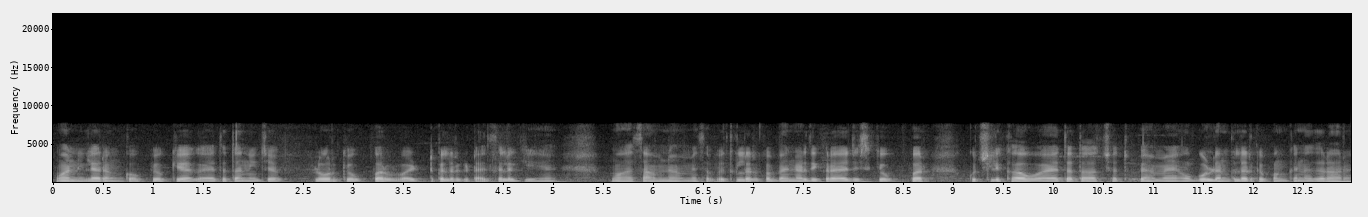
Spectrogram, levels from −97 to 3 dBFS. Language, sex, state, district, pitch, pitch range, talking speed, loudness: Hindi, male, Bihar, Kishanganj, 110 Hz, 105-110 Hz, 210 wpm, -31 LUFS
